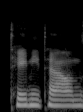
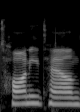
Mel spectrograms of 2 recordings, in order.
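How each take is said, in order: First: The first syllable sounds like 'tay'. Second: The first syllable sounds like 'taw'. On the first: "some people say Taney Town" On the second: "And Tawny Town"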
